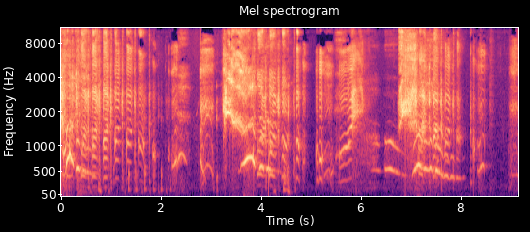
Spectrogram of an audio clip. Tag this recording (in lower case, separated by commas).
people belly laughing, laughter, belly laugh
